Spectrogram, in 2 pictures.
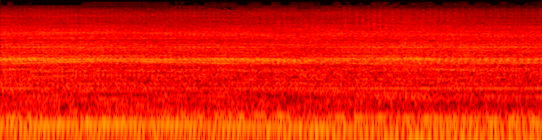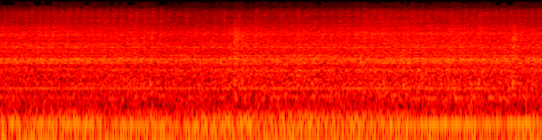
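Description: A motorcycle cruises along a national road in Spain, its engine giving a steady low drone mixed with continuous wind and road rumble, with no pauses or changes in pace.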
